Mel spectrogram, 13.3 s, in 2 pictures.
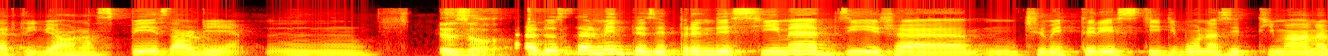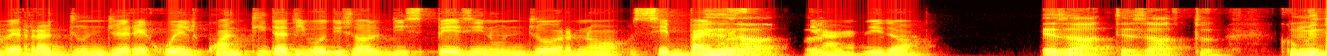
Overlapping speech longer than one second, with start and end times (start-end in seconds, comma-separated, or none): none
